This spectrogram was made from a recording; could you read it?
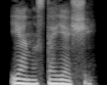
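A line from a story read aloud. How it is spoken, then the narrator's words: Hoarse. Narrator (Russian): хрипло сказал Мэтью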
